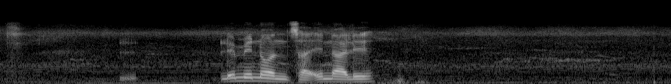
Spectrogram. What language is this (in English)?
Southern Sotho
